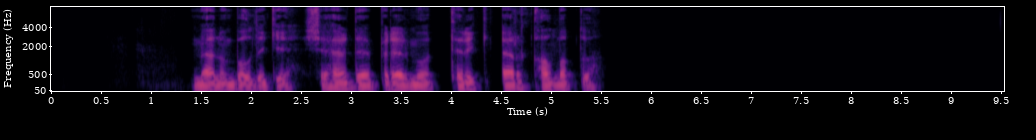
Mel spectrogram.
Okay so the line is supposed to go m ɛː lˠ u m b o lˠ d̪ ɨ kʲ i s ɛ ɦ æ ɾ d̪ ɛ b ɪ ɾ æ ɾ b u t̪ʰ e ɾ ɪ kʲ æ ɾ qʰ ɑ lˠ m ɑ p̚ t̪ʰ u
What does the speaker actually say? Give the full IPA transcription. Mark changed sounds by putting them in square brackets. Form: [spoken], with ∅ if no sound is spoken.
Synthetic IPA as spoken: m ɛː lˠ u m b o lˠ d̪ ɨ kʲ i [ʃ] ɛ ɦ æ ɾ d̪ ɛ b ɪ ɾ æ ɾ [m] u t̪ʰ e ɾ ɪ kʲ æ ɾ qʰ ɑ lˠ m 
